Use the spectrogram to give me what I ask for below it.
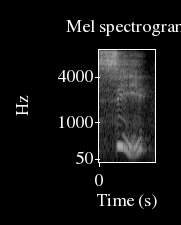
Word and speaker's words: SI: It says SI, pronounced as C, is the first seal pup coin.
